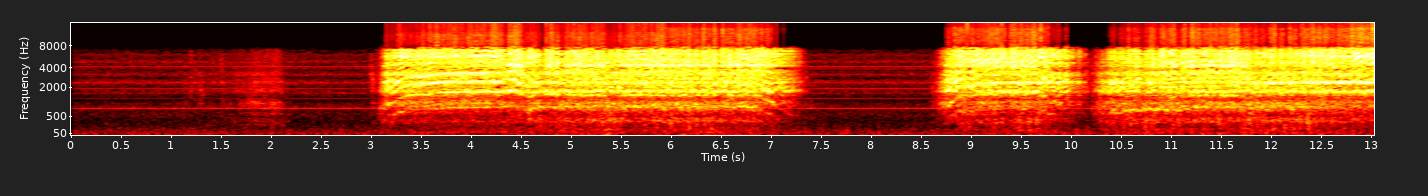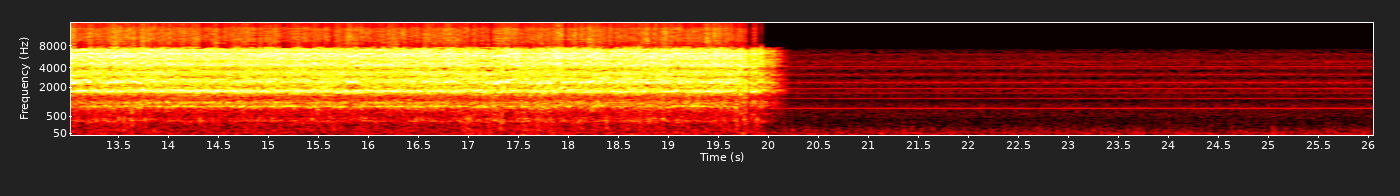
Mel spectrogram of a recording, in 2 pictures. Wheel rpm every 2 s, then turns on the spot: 10, 160, 210, 20, 120, 200, 230, 230, 240, 130, 0, 0, 0.
none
